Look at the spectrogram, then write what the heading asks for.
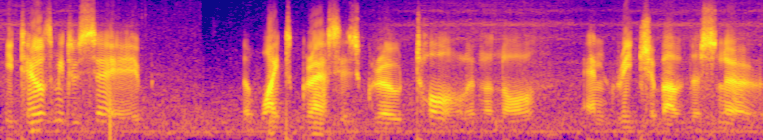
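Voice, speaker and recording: A very deep-voiced, deferential male attendant speaks with measured formality. The tone is sharp and forceful, on a slightly noisy vintage broadcast. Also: expressive, exaggerated voice. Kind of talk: old-time radio drama acting.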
